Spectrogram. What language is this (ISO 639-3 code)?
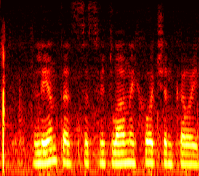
rus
